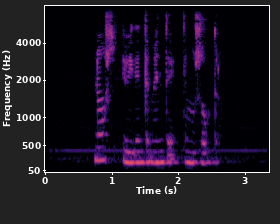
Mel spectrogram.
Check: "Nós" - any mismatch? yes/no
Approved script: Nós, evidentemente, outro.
no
